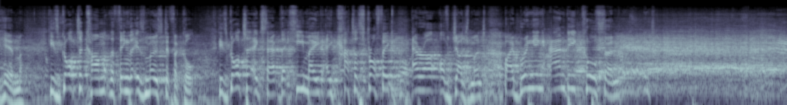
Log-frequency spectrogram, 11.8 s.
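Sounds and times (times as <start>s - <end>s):
speech: 0.0s - 10.0s
cheering and shouting from the Labour benches: 8.2s - 11.8s.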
